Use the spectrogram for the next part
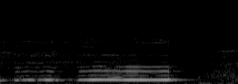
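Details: Adult voice, sustained vowel; Breathy voice with aphonic segments.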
